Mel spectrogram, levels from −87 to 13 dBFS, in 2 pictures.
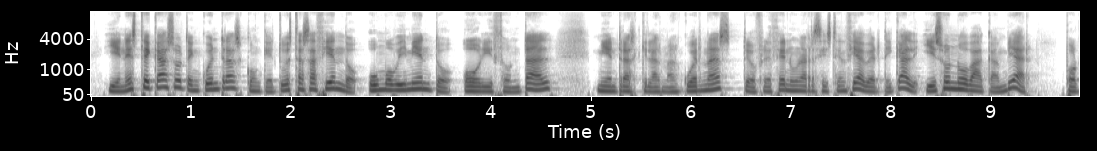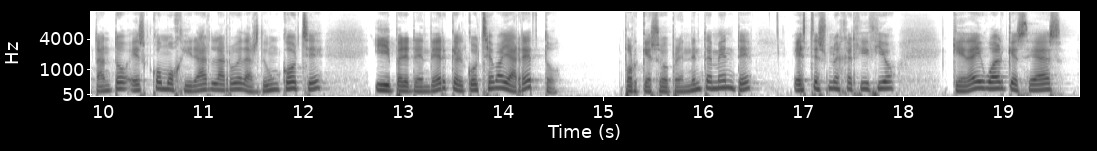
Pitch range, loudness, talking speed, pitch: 145-205 Hz, -24 LUFS, 175 wpm, 175 Hz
